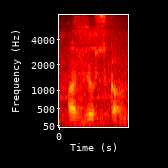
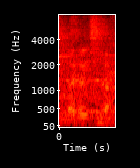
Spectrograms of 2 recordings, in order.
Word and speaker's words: Ožujsko: And this is the most popular beer in Bosnia and Herzegovina, but it's actually Croatian, so it would be pronounced Ožujsko, yes? Yes, Ožujsko.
